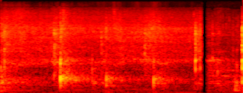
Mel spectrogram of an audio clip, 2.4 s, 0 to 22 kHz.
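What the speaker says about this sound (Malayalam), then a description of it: "2 ചെറിയ തക്കാളി ചെറുതായിട്ട് അരിഞ്ഞതാണ്, അതും ചേർത്ത് കൊടുക്കുക. അതും ചേർത്ത് കൊടുത്തതിന് ശേഷം നല്ലോണം ഇളക്കി കൊടുക്കുക." Chopped tomatoes stirred into a beef curry pan, a spoon scraping in a few soft separate strokes over a faint background sizzle, close and fairly quiet.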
